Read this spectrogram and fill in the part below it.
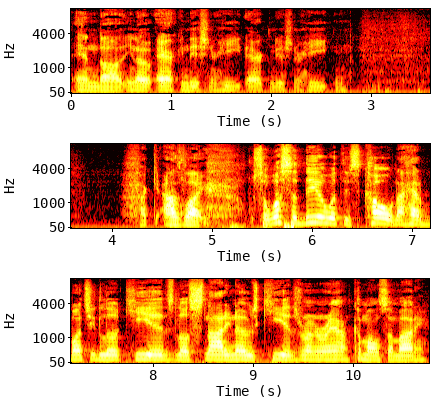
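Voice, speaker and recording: An older man with a notably high voice delivers a sermon. He tells homey stories in a loose, conversational way, then presses into emphatic exhortation. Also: flat delivery, quick pace, fairly bright tone. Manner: folksy storytelling, talks to the congregation, rising to emphatic exhortation. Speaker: pastor.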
